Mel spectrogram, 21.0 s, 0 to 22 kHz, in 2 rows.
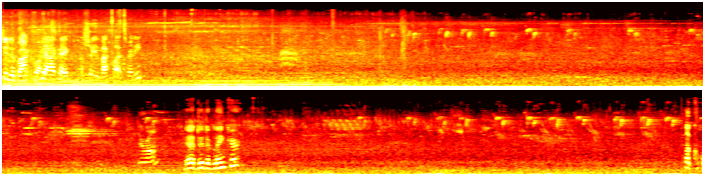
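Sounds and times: small birds chirping: 0.0 - 21.0.

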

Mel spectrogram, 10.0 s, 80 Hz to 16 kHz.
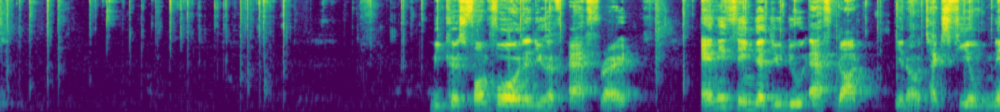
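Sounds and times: computer keyboard key clicks: 0.0 - 3.0, 8.2 - 10.0.

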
